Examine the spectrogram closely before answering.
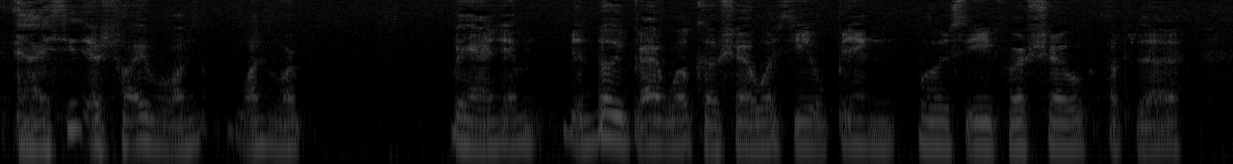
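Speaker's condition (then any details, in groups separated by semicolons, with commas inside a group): Cerebral palsy; present since birth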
